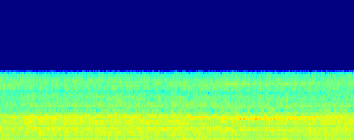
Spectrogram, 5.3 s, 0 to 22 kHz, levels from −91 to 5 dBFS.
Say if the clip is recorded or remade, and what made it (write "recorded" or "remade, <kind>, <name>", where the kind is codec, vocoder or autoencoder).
recorded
